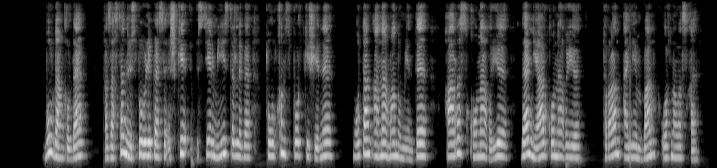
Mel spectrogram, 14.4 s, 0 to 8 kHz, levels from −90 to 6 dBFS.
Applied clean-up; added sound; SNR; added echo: neural mask model DeepFilterNet 3.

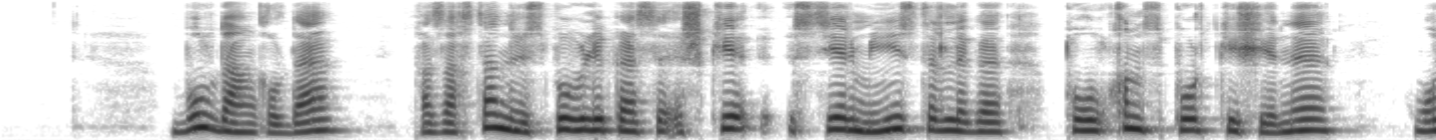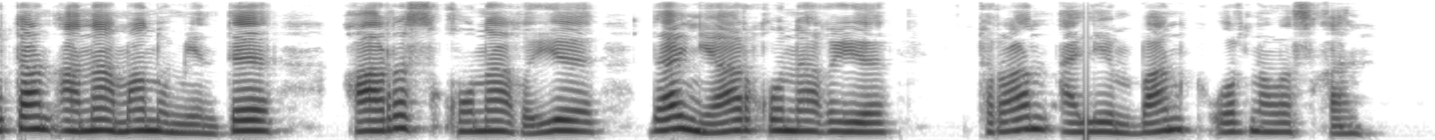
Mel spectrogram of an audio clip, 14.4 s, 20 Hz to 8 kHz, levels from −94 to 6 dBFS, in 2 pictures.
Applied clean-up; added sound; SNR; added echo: none; none; none; none.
